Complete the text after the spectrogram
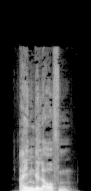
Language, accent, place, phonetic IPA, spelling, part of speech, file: German, Germany, Berlin, [ˈaɪ̯nɡəˌlaʊ̯fn̩], eingelaufen, verb, De-eingelaufen.ogg
- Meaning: past participle of einlaufen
